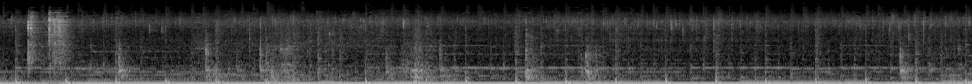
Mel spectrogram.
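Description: A bread omelette sandwich with egg fries in a pan, giving a steady, close sizzle broken by light scrapes and taps of a spatula pressing it down, with no talk.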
